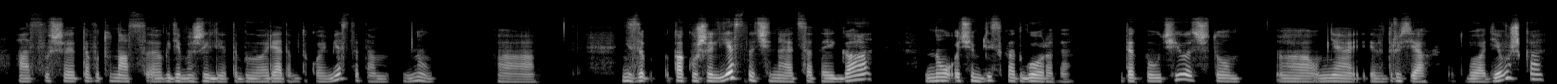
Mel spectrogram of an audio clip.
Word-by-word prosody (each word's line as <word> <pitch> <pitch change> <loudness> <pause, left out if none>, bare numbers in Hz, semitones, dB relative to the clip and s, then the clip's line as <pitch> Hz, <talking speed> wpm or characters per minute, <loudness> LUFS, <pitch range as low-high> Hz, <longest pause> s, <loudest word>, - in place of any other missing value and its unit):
А, 140 -1 -3
слушай, 150 +1 +1
это 145 +2 -6
вот 155 +2 -9
у - - -9
нас, 140 -2 -2
э, 140 - -3
где 150 +1 -2
мы 145 0 -5
жили, 140 -1 +2
это 135 +1 -10
было 135 0 -5
рядом 140 0 -1
такое 135 -1 -10
место, 225 - -3
там, 130 -2 -11
ну, 150 -1 -8 0.6
а, 125 -3 -5 0.9
незаб 170 +1 +1 0.3
как 170 0 +5
уже 160 0 +8
лес 275 - +6
начинается, 145 -6 +1
тайга, 145 - +2 0.6
но 170 +2 +1
очень 165 0 +3
близко 165 +1 -3
от 155 - -5
города. 140 -4 -1 0.5
И - - -22
так 155 -3 +1
получилось, 190 +9 +2
что, 145 -2 +2 0.4
э, - - -8
у 135 -1 -2
меня 145 -1 0
и - - -8
в 135 - -9
друзьях 135 -4 0 0.3
была 135 -1 -2
девушка, 235 - +2
145 Hz, 160 wpm, -24 LUFS, 135-160 Hz, 0.9 s, уже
